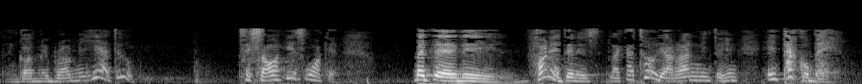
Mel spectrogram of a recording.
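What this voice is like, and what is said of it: Speaks with a noticeable accent. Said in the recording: “Sure, I speak with an accent. I never doubt that. But then God gave me that accent.”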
